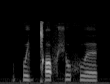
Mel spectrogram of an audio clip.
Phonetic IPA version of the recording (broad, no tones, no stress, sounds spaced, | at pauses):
kʷ a lʲ ǀ ɔ f ʃ u xʷ ɘ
